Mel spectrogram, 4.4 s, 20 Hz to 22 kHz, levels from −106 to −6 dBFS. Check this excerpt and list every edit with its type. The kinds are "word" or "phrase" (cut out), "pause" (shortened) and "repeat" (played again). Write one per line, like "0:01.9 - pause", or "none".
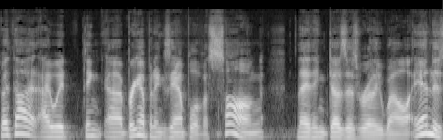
0:02.8 - pause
